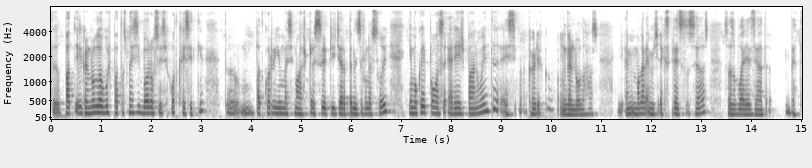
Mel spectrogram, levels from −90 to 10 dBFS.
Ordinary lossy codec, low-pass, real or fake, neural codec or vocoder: none; 7.2 kHz; fake; codec, 16 kHz, 4 kbps, X-Codec, HuBERT features, trained on balanced general audio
